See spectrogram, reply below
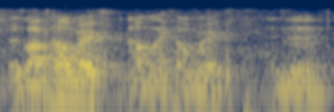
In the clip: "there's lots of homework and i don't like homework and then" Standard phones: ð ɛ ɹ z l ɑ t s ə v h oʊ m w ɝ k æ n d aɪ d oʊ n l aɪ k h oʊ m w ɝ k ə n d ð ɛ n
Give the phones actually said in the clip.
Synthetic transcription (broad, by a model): ð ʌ ɹ z l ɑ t ə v h oʊ m w ɝ k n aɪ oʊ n l aɪ k h oʊ m w ɝ k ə n ð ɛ n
